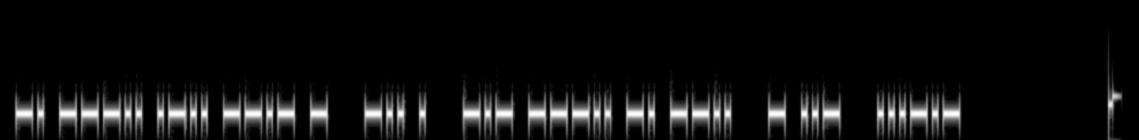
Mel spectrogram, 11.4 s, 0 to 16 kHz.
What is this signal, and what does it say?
Morse code, heard as a keyed tone, about 21 wpm, 700 Hz. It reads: N8LQT DE K8NZ TU <SK>
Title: Practice QSO - Exchange 4 - Ending - 22wpm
